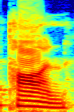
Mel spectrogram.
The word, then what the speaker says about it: thorn: ऐसे ही अंग्रेजी का एक शब्द है थॉर्न, THORN, थॉर्न। थॉर्न ना कहें, थॉर्न कहें, सही उच्चारण वही है, थॉर्न।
